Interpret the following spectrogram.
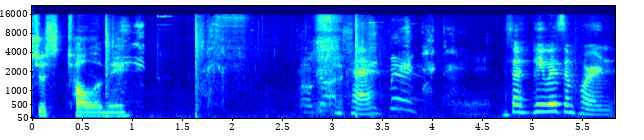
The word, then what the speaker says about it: Ptolemy: No, I looked up the pronunciation for it. I can post it in the battle chatter. Yeah. It's just Ptolemy.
